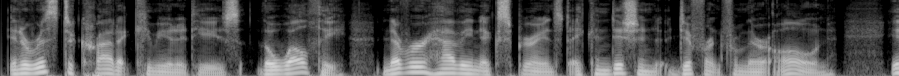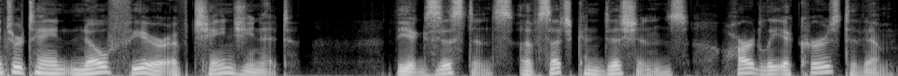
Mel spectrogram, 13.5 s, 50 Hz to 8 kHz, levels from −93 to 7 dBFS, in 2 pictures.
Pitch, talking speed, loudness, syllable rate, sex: 105 Hz, 130 wpm, -20 LUFS, 4.9 syllables/s, male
